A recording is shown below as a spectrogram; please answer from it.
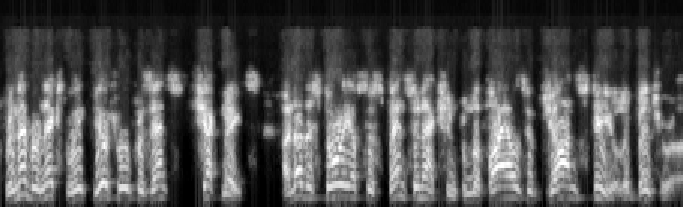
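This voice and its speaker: A man's voice: sits high, huge pitch swings, a little fast, creaky, slightly rough, no echo. A man with an American accent announcing in scripted old-time radio style. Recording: muffled old radio broadcast.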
